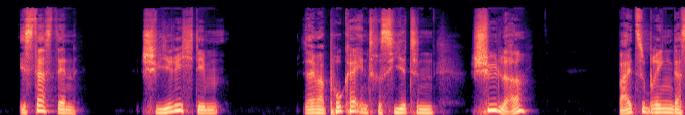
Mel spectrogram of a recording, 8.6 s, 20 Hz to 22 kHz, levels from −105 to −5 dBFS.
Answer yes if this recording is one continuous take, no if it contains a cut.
yes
